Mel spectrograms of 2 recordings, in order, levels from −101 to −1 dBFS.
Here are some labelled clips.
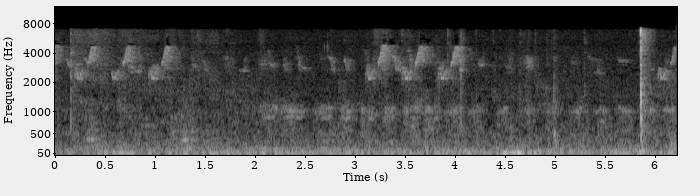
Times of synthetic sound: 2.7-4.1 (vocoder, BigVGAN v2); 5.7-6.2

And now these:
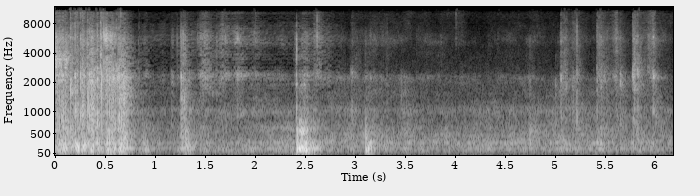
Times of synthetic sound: 1.7-2.6 (codec, SNAC)

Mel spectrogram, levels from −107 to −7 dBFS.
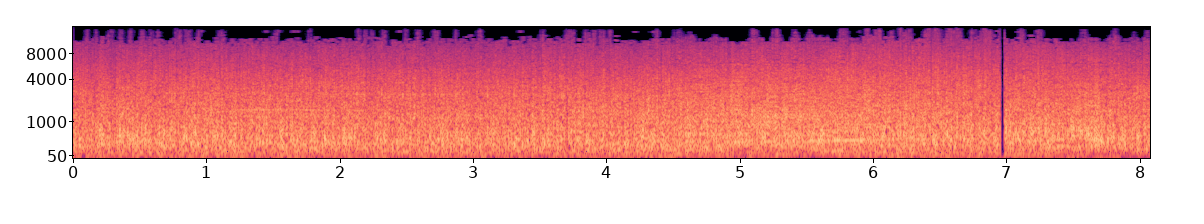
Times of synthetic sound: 4.5-5.9 (codec, SNAC); 7.4-8.1

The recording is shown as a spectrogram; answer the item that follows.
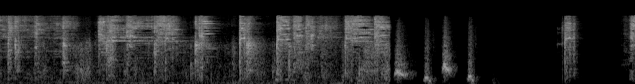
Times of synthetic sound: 0.0-2.0 (vocoder, WaveNeXt); 2.9-3.7; 4.8-6.4

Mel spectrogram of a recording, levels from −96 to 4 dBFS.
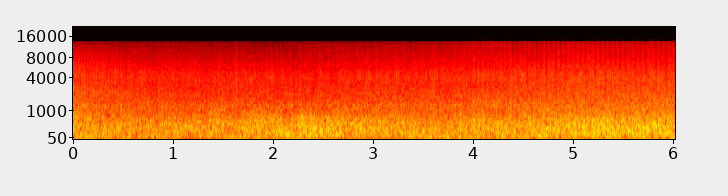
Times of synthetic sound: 0.7-1.7 (codec, SNAC); 3.7-4.3

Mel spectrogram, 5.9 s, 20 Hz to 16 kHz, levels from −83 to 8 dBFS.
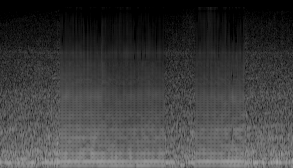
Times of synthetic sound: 1.2-3.3 (vocoder, BigVGAN v2); 3.9-4.9

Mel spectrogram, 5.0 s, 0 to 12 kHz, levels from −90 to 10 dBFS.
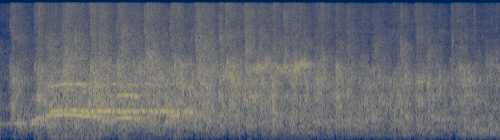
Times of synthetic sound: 0.0-0.5 (codec, HILCodec); 1.6-5.0

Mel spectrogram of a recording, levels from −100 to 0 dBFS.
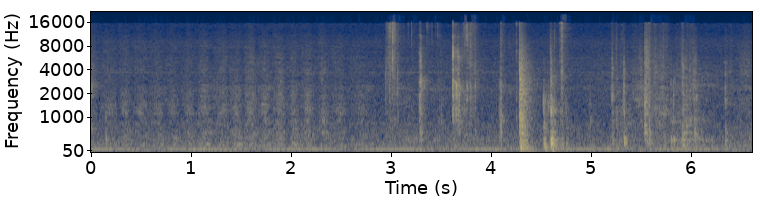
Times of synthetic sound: none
